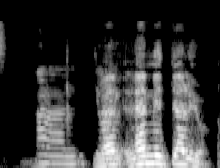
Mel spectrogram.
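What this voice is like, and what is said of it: Impression of father's Portuguese accent. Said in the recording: “Every time I impersonate dad, everybody thinks I'm doing a fucking Russian dude ... Dad's from Portugal. ... his every move, voice, accent. ... It's really good. He probably does the best impression.”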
